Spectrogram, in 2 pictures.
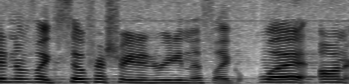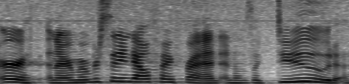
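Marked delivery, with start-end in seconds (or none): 4.7-5.2 higher, louder laid-back "Dude"; a casual college-guy greeting, higher and louder. Retold or imitated. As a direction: drop into the old college-buddy "Dude". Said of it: "that was my college voice".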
